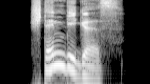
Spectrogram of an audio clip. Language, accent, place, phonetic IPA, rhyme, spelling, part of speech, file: German, Germany, Berlin, [ˈʃtɛndɪɡəs], -ɛndɪɡəs, ständiges, adjective, De-ständiges.ogg
- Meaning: strong/mixed nominative/accusative neuter singular of ständig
